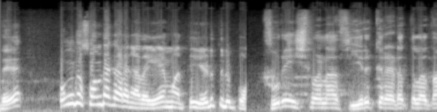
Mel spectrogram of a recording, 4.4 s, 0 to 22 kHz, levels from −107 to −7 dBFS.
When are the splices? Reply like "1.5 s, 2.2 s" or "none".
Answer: 2.5 s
